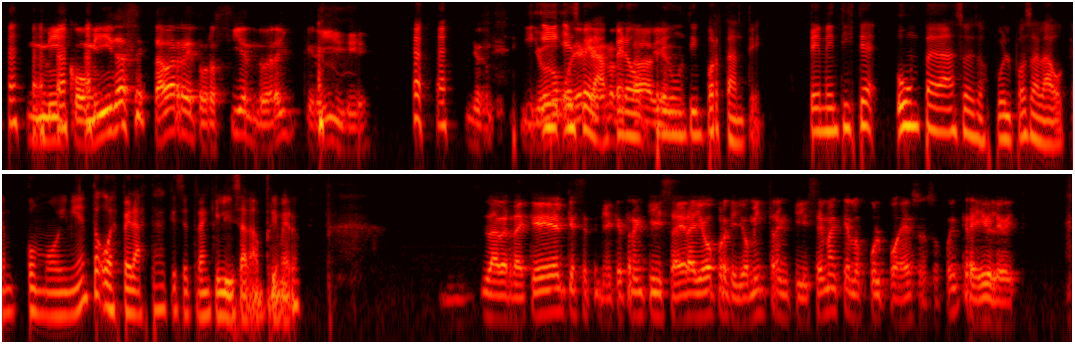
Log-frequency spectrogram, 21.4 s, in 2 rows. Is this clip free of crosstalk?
No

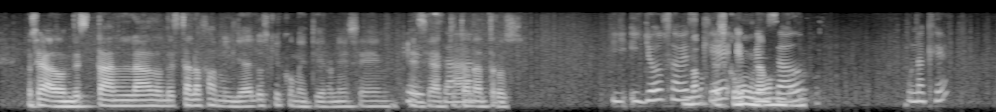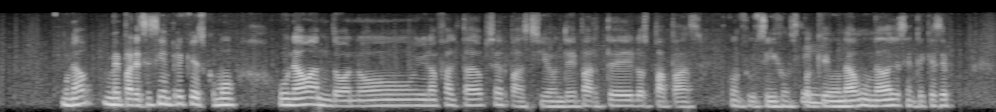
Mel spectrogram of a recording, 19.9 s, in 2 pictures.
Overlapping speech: Yes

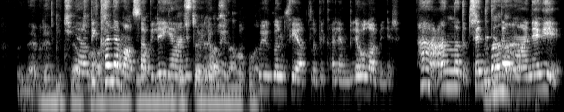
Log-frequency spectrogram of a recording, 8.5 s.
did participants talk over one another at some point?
Yes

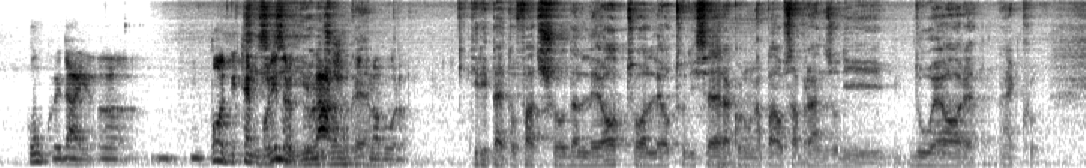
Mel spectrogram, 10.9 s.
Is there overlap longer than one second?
Yes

